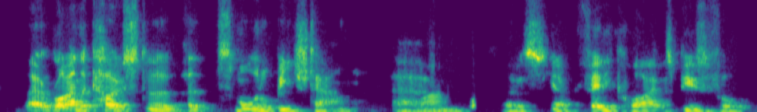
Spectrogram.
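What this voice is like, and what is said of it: South African accent. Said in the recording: “Your accent, you can hear it. ... now that you've said it, I can hear your accent.”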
